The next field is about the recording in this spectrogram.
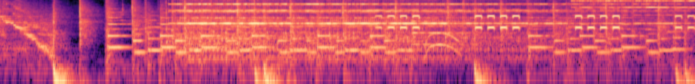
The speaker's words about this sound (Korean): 매일 아침을 깨우는 지독한 알람 대신에 …가 조종을 올려드립니다.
